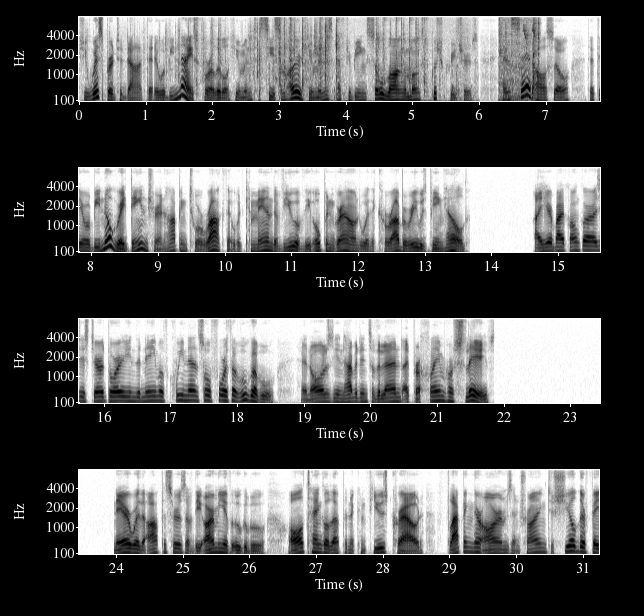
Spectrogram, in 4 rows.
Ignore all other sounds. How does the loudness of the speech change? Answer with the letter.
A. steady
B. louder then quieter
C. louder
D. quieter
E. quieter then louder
A.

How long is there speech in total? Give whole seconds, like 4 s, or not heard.
28 s.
